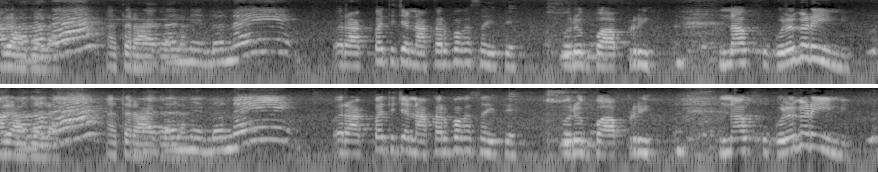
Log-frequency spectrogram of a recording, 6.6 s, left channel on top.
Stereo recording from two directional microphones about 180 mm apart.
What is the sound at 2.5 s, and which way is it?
A woman's voice, 20° left (ahead or behind).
